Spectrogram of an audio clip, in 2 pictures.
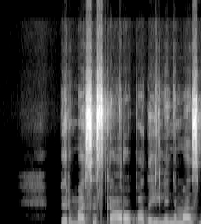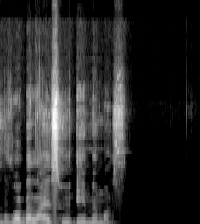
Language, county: Lithuanian, Vilnius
